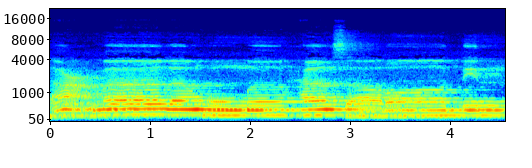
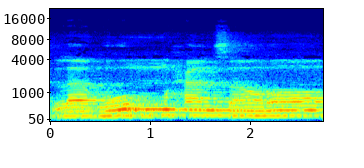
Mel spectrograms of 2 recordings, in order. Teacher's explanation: ada mim sukun bertemu ha, dibaca jelas, jangan dipantulkan, jangan didengungkan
